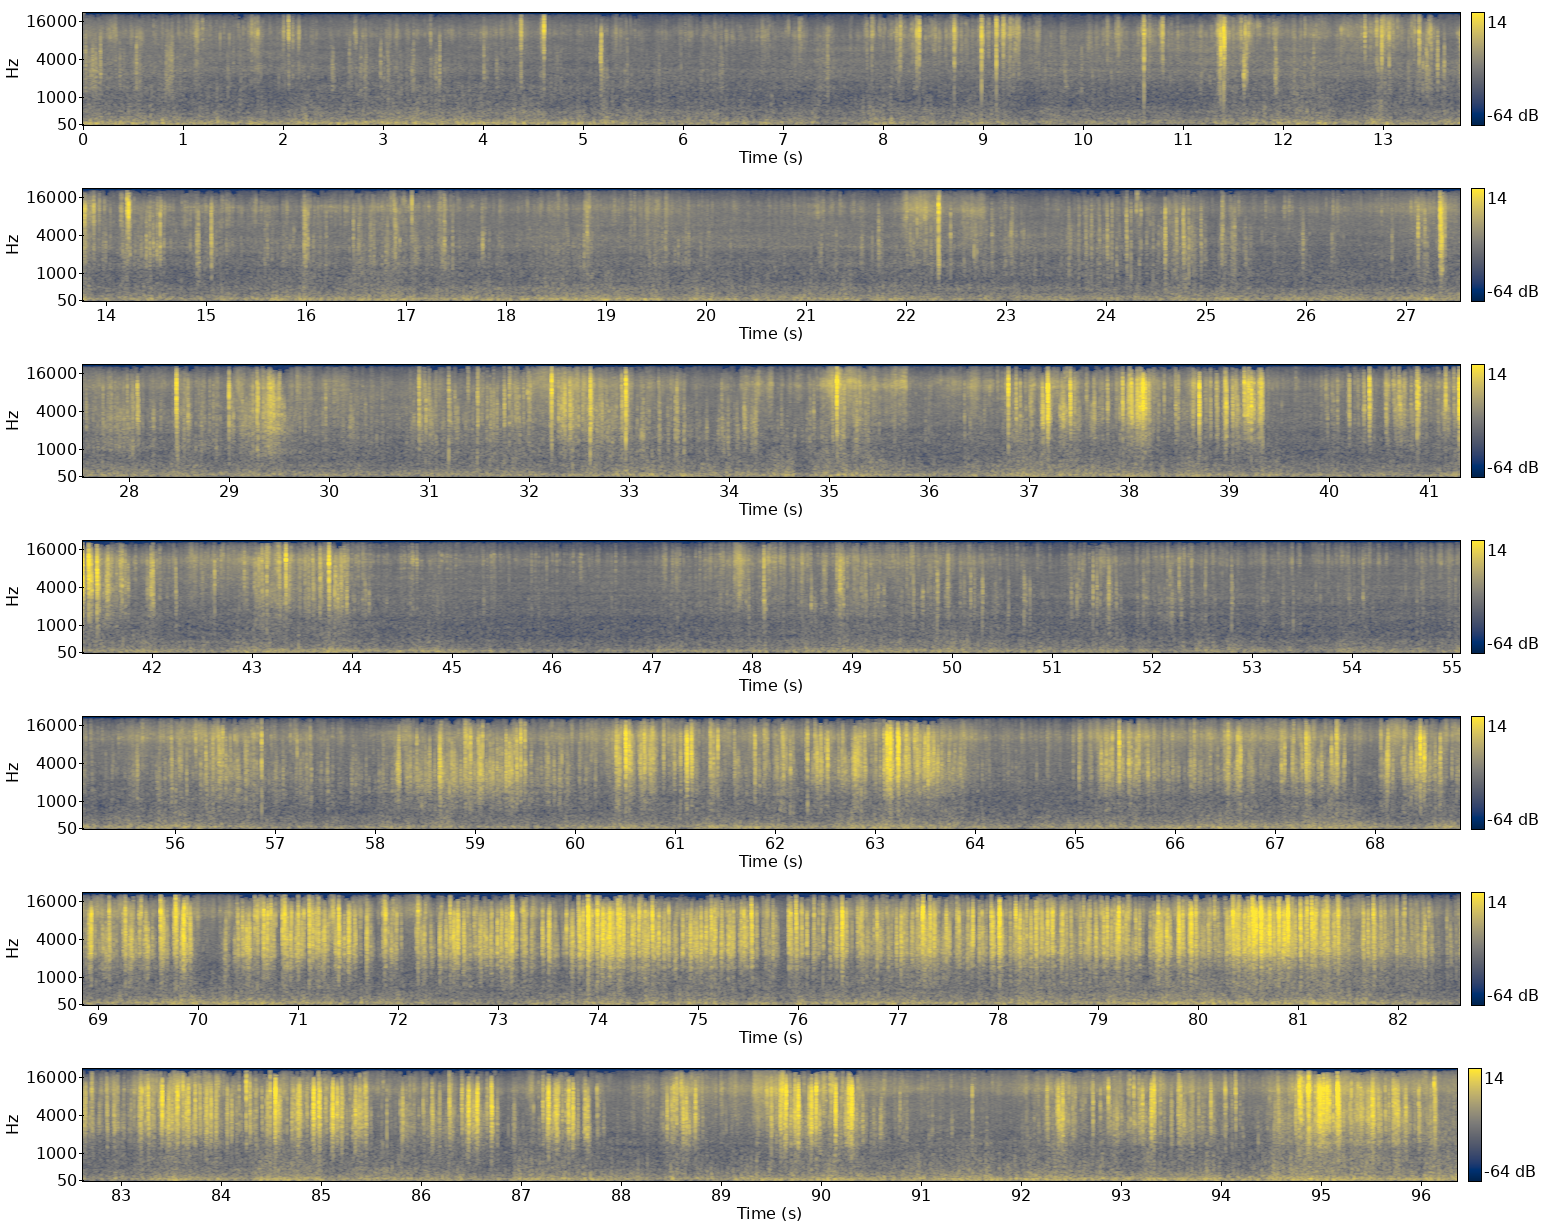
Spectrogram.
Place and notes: Sasino, at the beach - solo for a magazine
a short solo for a magazine fluttering in the wind. manipulating the position, grip as well as folds of the pages in order to obtain various flapping sounds.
